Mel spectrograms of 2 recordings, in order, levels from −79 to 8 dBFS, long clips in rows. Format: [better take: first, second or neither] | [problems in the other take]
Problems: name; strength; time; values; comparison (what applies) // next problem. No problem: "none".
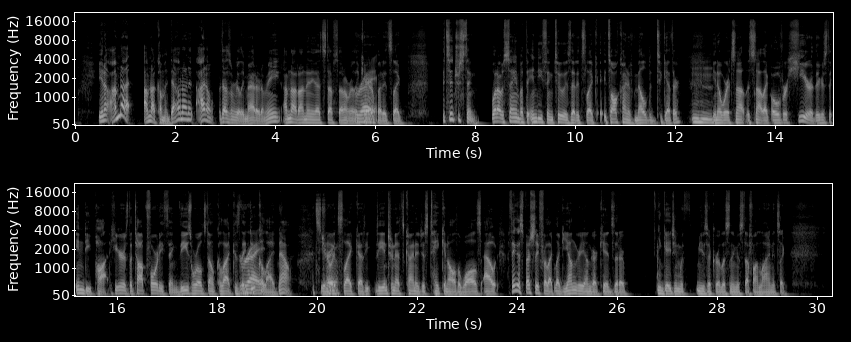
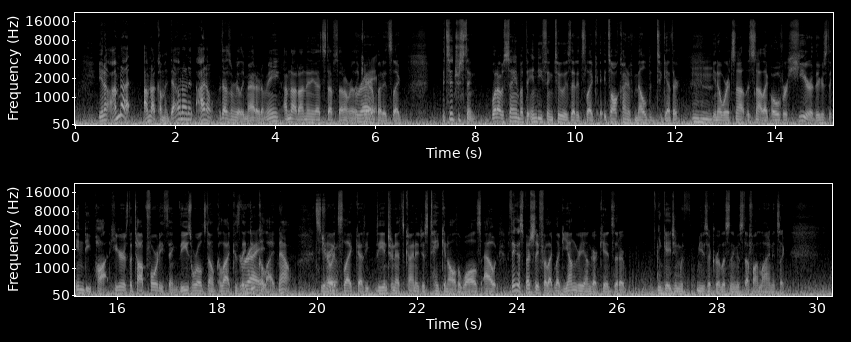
first | wind noise on the microphone; occasional gusts; 20 dB below the speech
